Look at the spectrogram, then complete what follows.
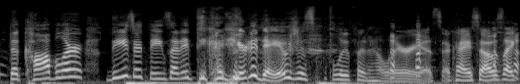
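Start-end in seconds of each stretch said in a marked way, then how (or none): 0.1-0.8 high, loud, disbelieving question; mock disbelief at the cobbler; incredulous. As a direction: echo the word in amazement. Astonished at the cobbler.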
